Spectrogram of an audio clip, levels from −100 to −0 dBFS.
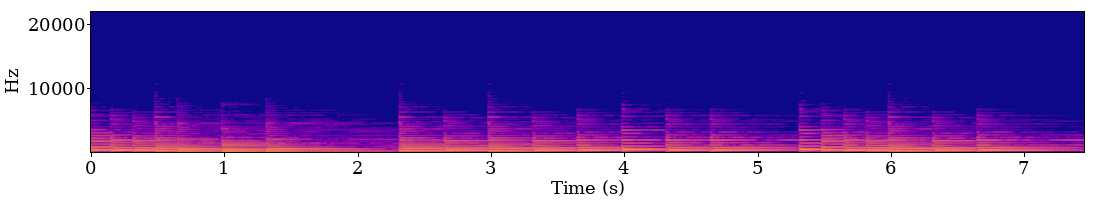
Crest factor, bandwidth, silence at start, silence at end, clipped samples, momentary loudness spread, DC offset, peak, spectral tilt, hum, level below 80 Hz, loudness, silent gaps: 12 dB; 6.8 kHz; 0 s; 0 s; under 0.1%; 7 LU; under 0.1%; -24 dBFS; -6 dB/octave; none; -76 dBFS; -35 LUFS; none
